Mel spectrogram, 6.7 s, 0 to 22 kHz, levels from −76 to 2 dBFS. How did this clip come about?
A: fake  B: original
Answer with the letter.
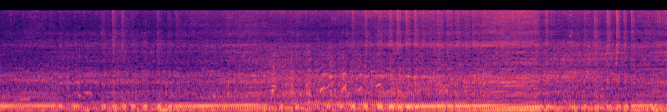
B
